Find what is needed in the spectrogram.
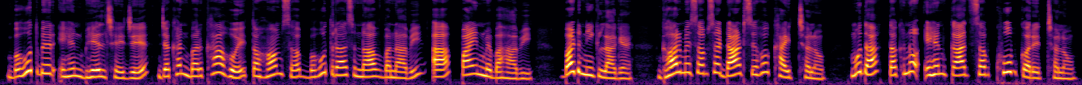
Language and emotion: Maithili, neutral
